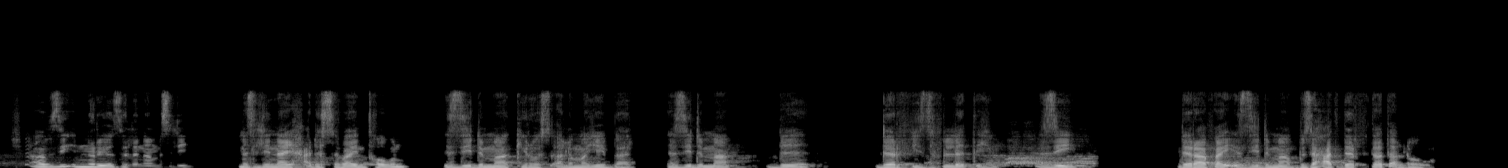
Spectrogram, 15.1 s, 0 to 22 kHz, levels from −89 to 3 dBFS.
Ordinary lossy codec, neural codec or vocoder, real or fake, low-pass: AAC, 96 kbps; none; real; 9.9 kHz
